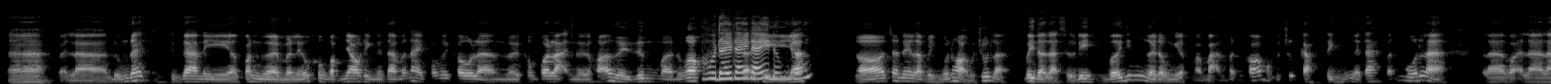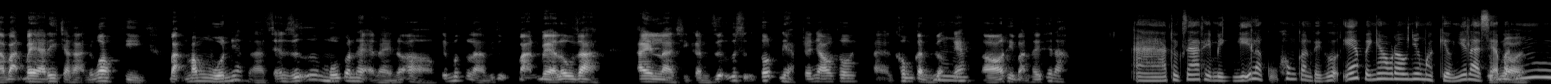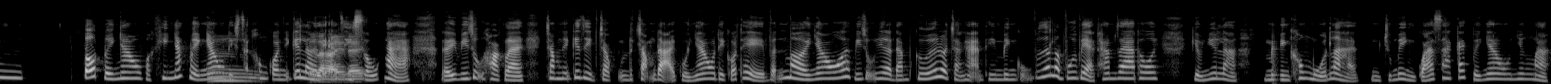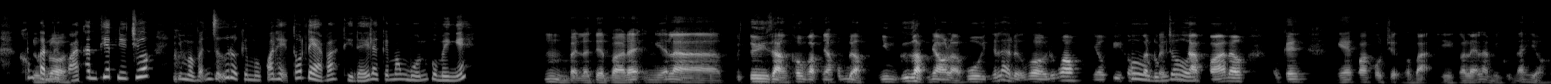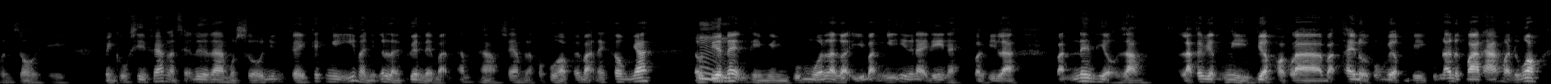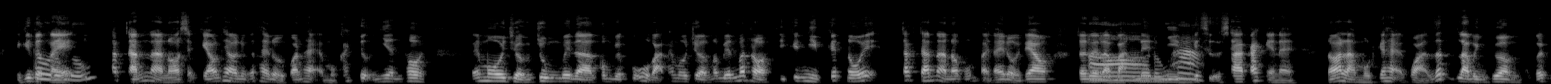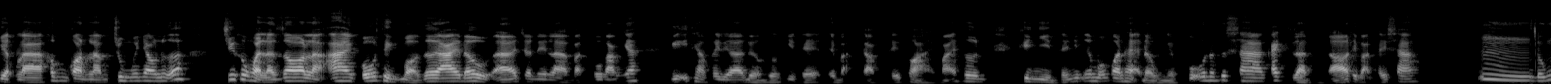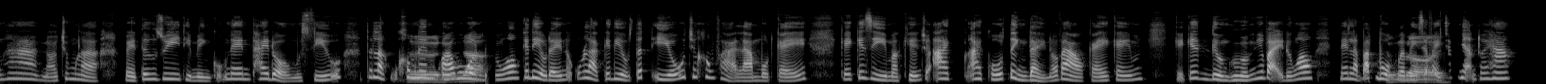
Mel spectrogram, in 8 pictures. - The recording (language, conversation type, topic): Vietnamese, advice, Mình nên làm gì khi mối quan hệ bạn bè thay đổi?
- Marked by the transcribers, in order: "nếu" said as "lếu"; tapping; other background noise; distorted speech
